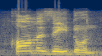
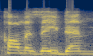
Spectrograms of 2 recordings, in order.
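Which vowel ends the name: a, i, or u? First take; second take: u; a. First: The name ends with an u vowel. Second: The name ends with an a vowel. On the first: The speaker calls it right. "the sign of its rafa' dhamma, is a dhamma" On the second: The speaker calls it wrong. "I can't say here qama zaydan with a fatha"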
